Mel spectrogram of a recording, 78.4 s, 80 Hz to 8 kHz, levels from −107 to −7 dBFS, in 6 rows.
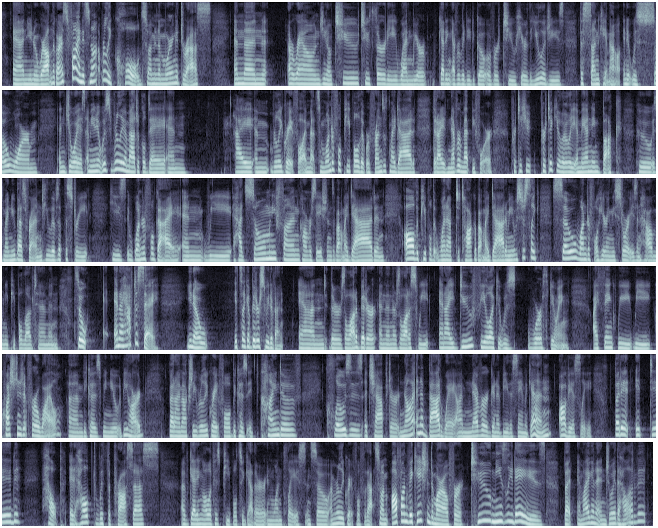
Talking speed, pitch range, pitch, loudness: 205 wpm, 150-185 Hz, 160 Hz, -27 LUFS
